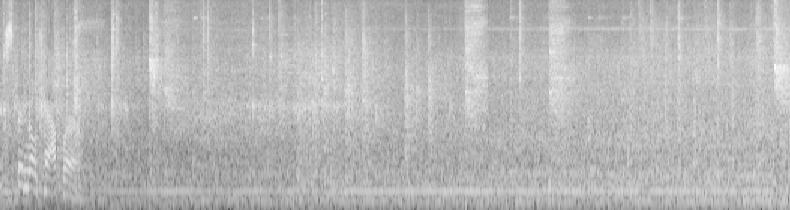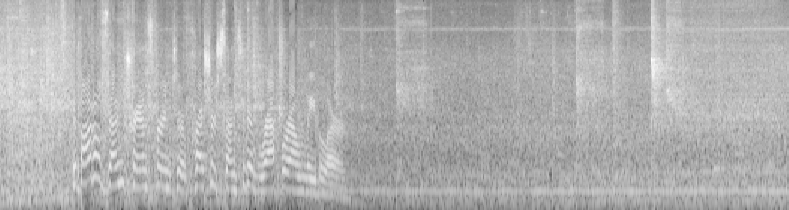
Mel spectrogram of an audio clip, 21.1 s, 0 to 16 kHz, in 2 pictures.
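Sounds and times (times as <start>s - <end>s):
machinery motor hum: 0.0s - 21.0s.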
